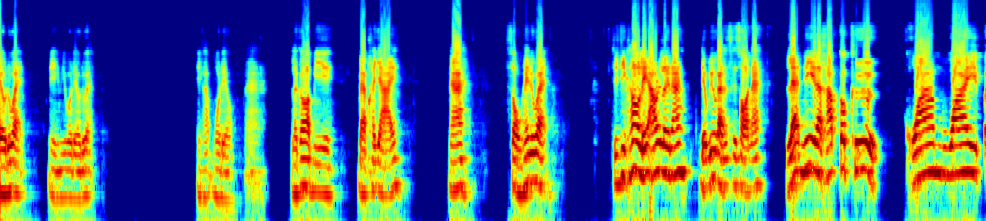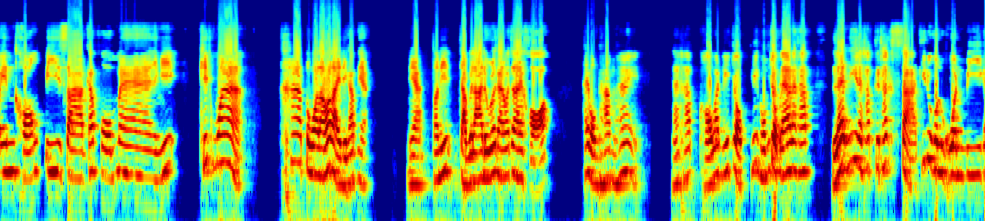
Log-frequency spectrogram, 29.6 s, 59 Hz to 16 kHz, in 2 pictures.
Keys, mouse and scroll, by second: 0.6 click, 2.9 click, 3.3-4.1 scroll down 2, 3.6 middle click, 4.1-4.4 scroll up 1, 4.4 middle click, 4.4-5.1 scroll down 1, 5.1-6.3 scroll up 3, 6.6-7.4 scroll down 4, 7.5-8.5 scroll up 4, 8.7-9.3 scroll down 1, 9.5-9.8 scroll up 1, 9.6 middle click, 9.8-11.0 scroll down 3, 11.2 scroll up 1, 11.4 middle click, 11.9-12.4 scroll down 2, 12.2 middle click, 12.4 scroll up 1, 13.4-14.0 scroll up 1, 13.8 middle click, 14.4 middle click, 14.8-15.4 scroll up 2, 16.3-16.9 scroll up 1, 17.0 middle click, 17.2-18.8 scroll down 2, 19.2 click, 19.8 middle click, 20.4 middle click, 21.9 click.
